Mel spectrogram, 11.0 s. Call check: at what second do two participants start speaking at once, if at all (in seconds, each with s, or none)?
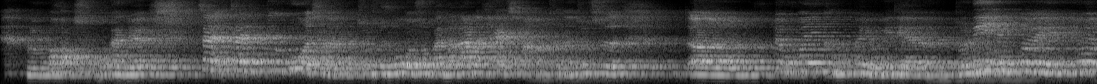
none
